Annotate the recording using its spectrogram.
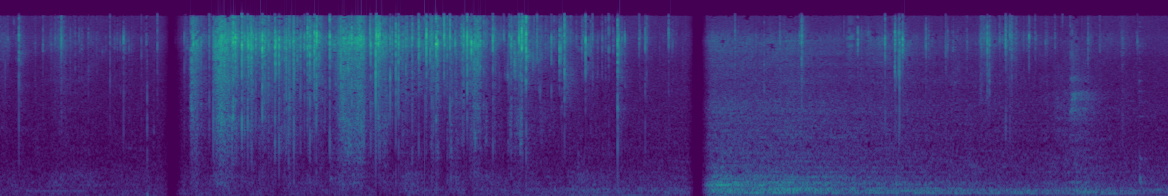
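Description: Crispy pan-fried lahmacun crackling and breaking as it is folded and rolled by hand: a dense run of crackles lasting several seconds. After an abrupt break, a steady low hum takes over.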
